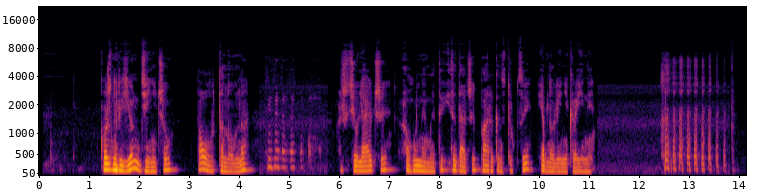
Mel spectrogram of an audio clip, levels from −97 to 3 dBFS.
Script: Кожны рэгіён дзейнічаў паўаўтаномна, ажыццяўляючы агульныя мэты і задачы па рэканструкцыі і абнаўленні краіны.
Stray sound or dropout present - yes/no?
yes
